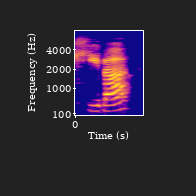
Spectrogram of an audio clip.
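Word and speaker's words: Keeva: little girls and her younger daughter is named kiva k-e-e-v-a and that is the anglicized form of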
